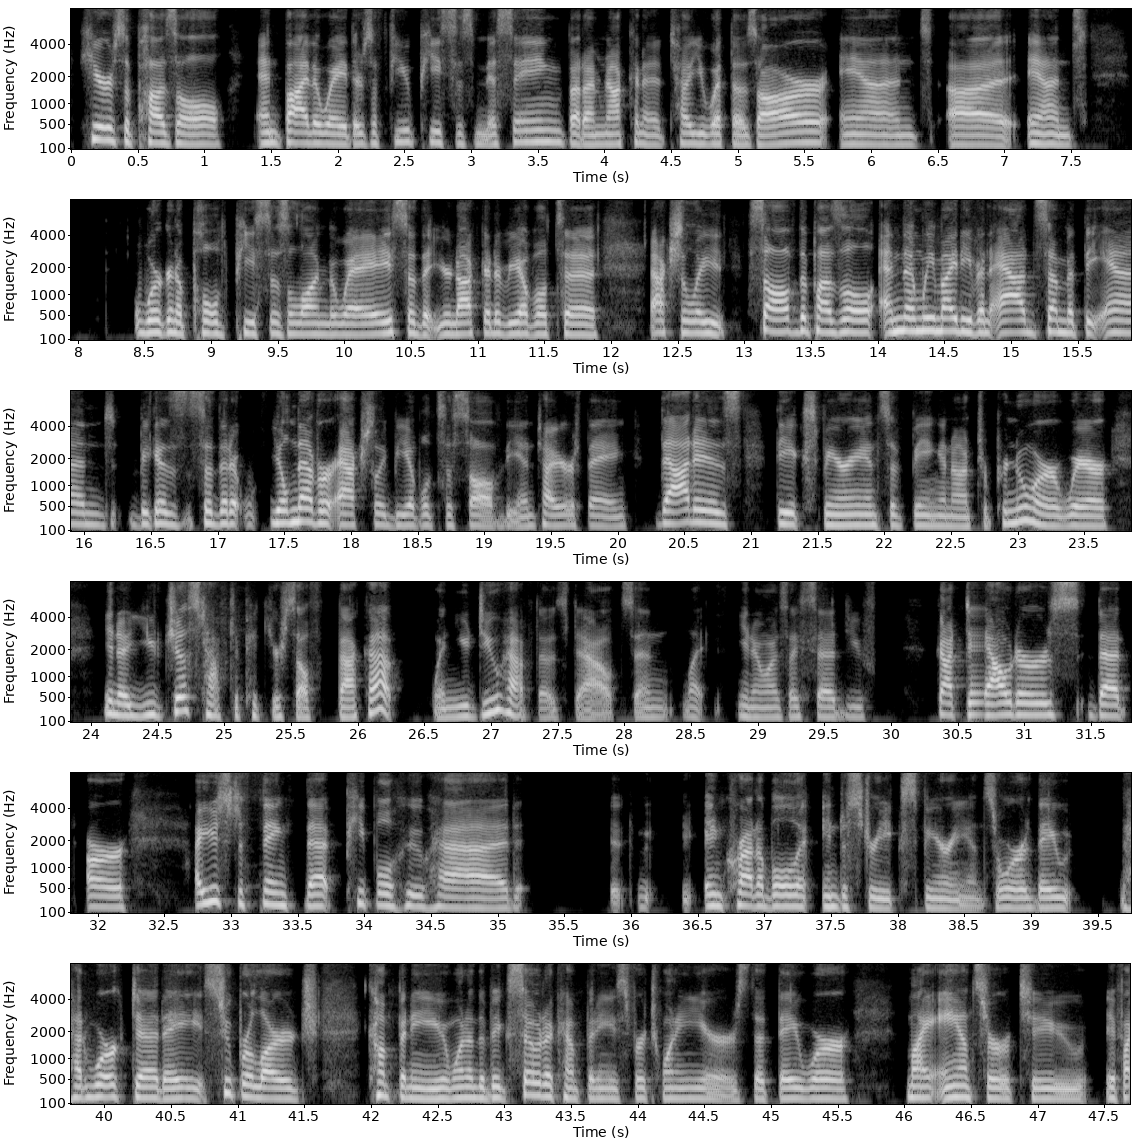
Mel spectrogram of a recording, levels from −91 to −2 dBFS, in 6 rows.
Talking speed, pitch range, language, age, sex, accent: 180 wpm, 160-190 Hz, English, 50-69, female, American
